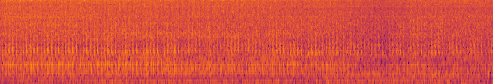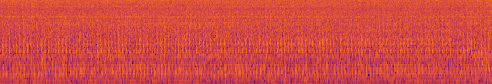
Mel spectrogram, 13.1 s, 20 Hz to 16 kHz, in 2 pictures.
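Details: 1999 Isuzu VehiCROSS, 127,000 miles, at idle a month after timing belt tensioner and seal replacement: a regular knock about three or four a second; the cause was a collapsed timing belt tensioner and water pump, and the engine ran fine after repair.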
